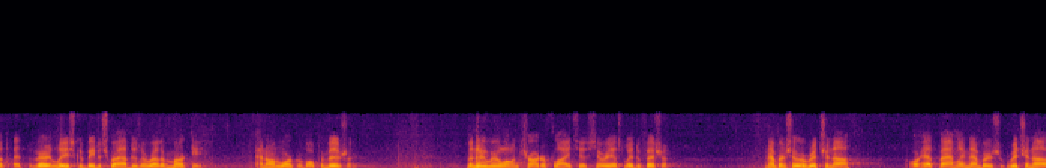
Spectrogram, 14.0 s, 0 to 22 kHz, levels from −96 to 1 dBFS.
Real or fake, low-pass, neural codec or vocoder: fake; 7.2 kHz; codec, 24 kHz, 0.9 kbps, WavTokenizer, medium speech release version 2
